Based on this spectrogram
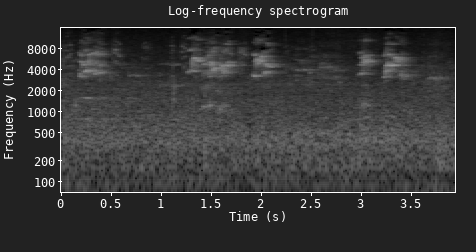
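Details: Captive rainbow lorikeet in Opole Zoo, caught with a Sony HDR-XR160E: four rasping, high-pitched screech bursts spaced unevenly, each a second or less, over quiet background hiss.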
